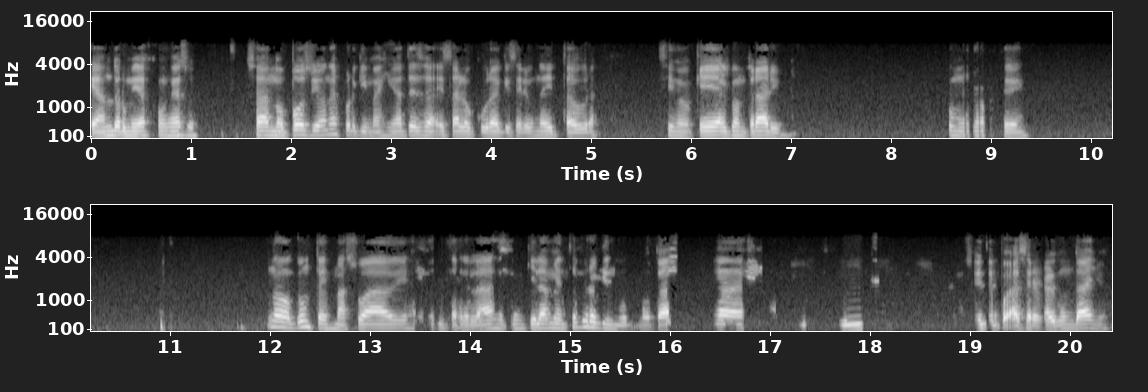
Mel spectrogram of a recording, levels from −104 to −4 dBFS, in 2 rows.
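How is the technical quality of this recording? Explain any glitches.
The recording is speech carried over a call link, band-limited to about 8 kHz by the Opus codec path. It has three kinds of glitch, clustered in the second half.

Lost packet rebuilt from error correction: from 4.81 to 4.95 s, about 80 ms of the sound turns rough and grainy without any actual gap. Single brief patches recur at 13.71 s and 19.49 s. The pattern fits lost packets, roughly four at first and then one each time. The following packets carried low-bitrate backup copies, and the decoder played those coarser copies in place of the originals.

Speech suppressed in double talk: between 13.45 and 14.55 s, the voice dips by around 15 dB, for roughly half a second in total. Between 15.01 and 19.24 s, it sinks much deeper, around 35 dB, for roughly three seconds altogether. The likely cause is both parties speaking at once. 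The echo canceller then could not tell the local talker from the loudspeaker echo and attenuated everything.

Other side's voice leaking through: faint scraps of a second voice appear at 13.48, 14.28, 15.98 and 16.76 s, each lasting between about 0.1 and 0.16 s. The first sits around 25 dB below the main speech, the second about 20 dB below, and the last two are louder, about 15 dB below. These are likely remnants of the far side played from the talker's loudspeaker that the echo canceller failed to fully remove from the microphone signal.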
